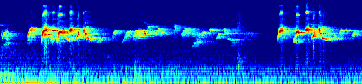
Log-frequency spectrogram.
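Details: In early morning sun, a lone red-whiskered bulbul sings a competition 'chạy cầu' song used to rouse other birds: a loud emphatic burst, then a descending series of warbled phrases, a pause, and another strong burst.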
